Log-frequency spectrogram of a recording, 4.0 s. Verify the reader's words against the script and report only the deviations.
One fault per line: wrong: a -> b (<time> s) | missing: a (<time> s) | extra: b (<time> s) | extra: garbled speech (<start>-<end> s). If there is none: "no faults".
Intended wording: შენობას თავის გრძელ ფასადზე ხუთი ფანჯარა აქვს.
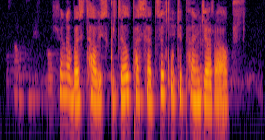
no faults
